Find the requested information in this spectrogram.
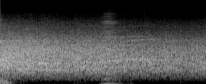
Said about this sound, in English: Applause.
